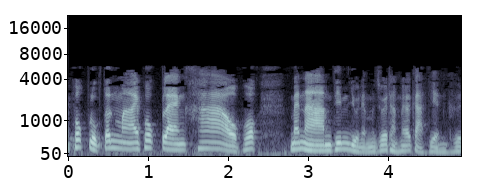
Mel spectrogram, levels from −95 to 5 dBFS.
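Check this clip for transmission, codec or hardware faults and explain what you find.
One codec fault runs through the whole clip. The speech has nothing above 5.8 kHz and plainly audible watery, swirling artefacts. This is likely MP3 compression at a low bitrate, around 27 kbps. Starved of bits, the encoder cuts the treble at a fixed point and drops weak frequency lines that flicker between frames, smearing consonant attacks.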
